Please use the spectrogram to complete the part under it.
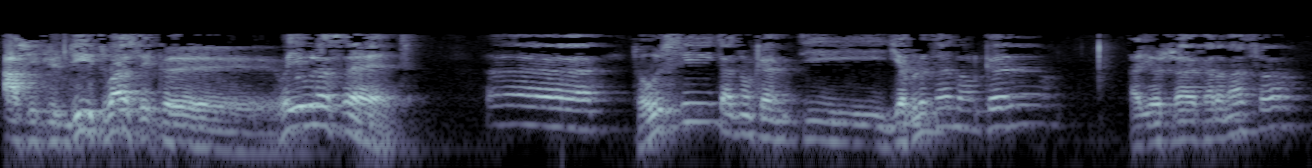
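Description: A man reading a novel aloud, voicing a bitter, tormented young man who swings from wry irony to anguished outbursts. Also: fairly low pitch. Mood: anguished, ironic. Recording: roomy, slightly dull.

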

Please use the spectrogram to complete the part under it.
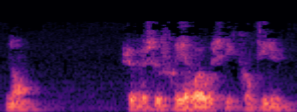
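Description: A man reading aloud, voicing a gentle young novice monk who speaks softly and in a subdued way. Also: deep voice, lively intonation, fairly quick. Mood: hushed, pained. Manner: soft, hushed and subdued. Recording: roomy, slightly dull.

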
